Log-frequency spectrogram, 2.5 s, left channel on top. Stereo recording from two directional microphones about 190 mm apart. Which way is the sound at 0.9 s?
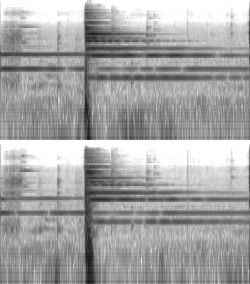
65° right (ahead or behind).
